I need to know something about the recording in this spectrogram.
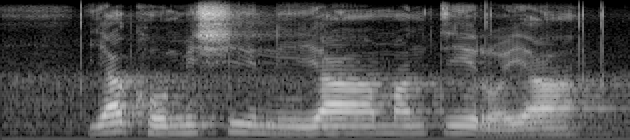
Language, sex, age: Tsonga, male, 25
